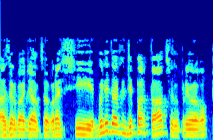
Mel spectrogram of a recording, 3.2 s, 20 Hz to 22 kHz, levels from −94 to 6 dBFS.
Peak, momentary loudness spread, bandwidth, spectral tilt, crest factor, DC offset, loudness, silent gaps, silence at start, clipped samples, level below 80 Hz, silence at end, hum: -6 dBFS; 3 LU; 8.4 kHz; -6.5 dB/octave; 14 dB; under 0.1%; -21 LUFS; none; 0 s; under 0.1%; -60 dBFS; 0.1 s; none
